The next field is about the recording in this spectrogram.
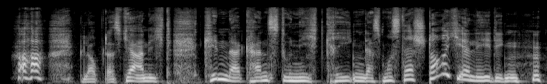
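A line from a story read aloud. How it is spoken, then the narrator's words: Laughing fox. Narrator (German): der Fuchs und lachte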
